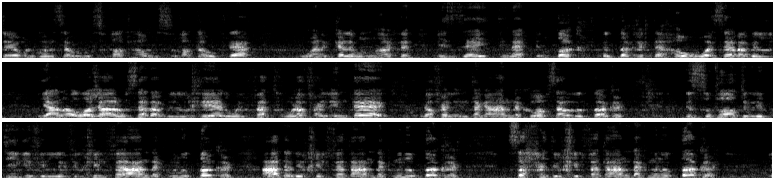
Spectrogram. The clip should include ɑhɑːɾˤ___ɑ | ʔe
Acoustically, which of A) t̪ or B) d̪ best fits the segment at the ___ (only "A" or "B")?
B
